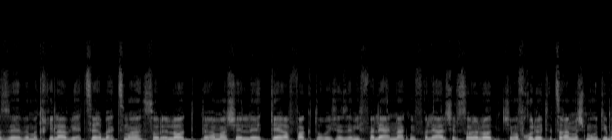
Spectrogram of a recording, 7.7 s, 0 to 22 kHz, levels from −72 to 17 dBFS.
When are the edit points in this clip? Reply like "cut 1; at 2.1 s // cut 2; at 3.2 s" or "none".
cut 1; at 2.4 s // cut 2; at 6.2 s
